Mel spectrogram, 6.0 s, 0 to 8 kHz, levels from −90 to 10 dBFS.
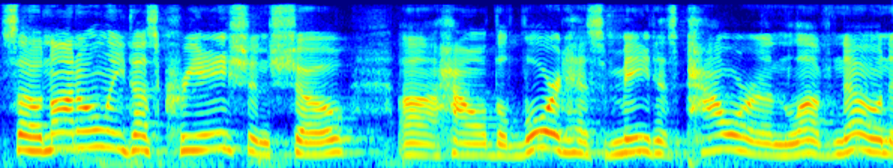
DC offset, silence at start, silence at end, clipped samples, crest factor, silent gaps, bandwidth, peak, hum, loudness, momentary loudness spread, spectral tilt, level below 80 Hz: under 0.1%; 0.05 s; 0 s; under 0.1%; 18 dB; none; 7.6 kHz; -2 dBFS; none; -19 LUFS; 6 LU; -5 dB/octave; -52 dBFS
